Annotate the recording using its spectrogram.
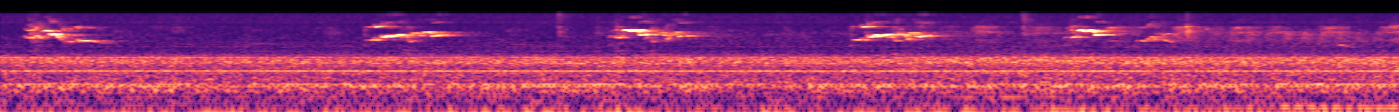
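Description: Short bird chirps repeating every second or two over a steady low electrical hum.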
